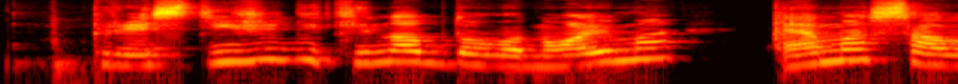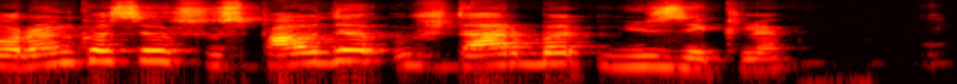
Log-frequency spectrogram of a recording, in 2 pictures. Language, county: Lithuanian, Vilnius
